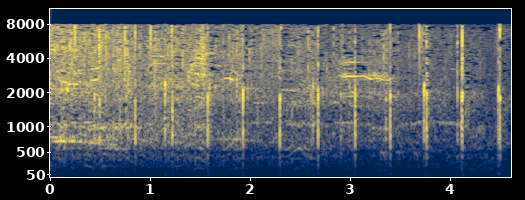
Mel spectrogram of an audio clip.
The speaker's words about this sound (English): Please, would you bring her up with a big round of applause?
